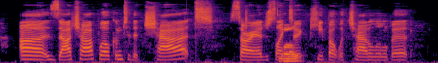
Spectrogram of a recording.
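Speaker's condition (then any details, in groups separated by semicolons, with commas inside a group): No condition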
